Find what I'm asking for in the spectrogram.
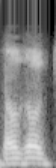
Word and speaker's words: Gozo: Gozo, G-O-Z-O, so it makes sense to be Gozo. And Comino, C-O-M-I-N-O.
